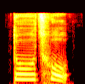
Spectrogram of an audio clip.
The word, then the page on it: 督促: dū cù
